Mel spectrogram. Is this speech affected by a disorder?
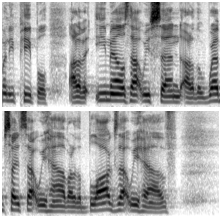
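No.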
